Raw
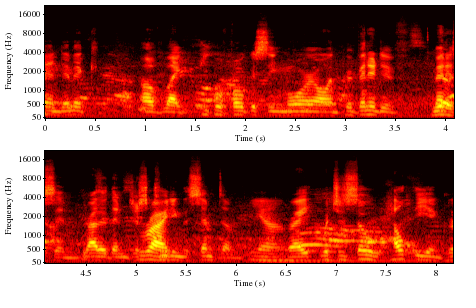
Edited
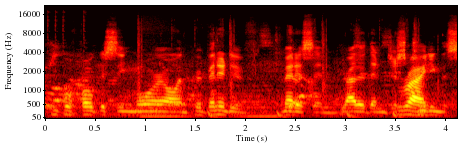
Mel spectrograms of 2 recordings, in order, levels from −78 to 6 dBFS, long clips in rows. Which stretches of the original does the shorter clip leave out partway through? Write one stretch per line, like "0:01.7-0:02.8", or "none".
none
